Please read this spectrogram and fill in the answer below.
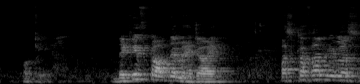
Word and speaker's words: Magi: See the word, sometimes some people pronounce it as Magi or Maggie, but the actual pronunciation is Magi.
